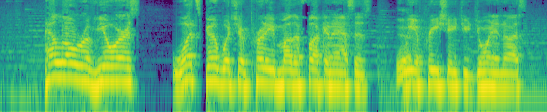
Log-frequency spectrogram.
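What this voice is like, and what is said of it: Excited yelling. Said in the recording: “I'm yelling at you, because I'm excited”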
